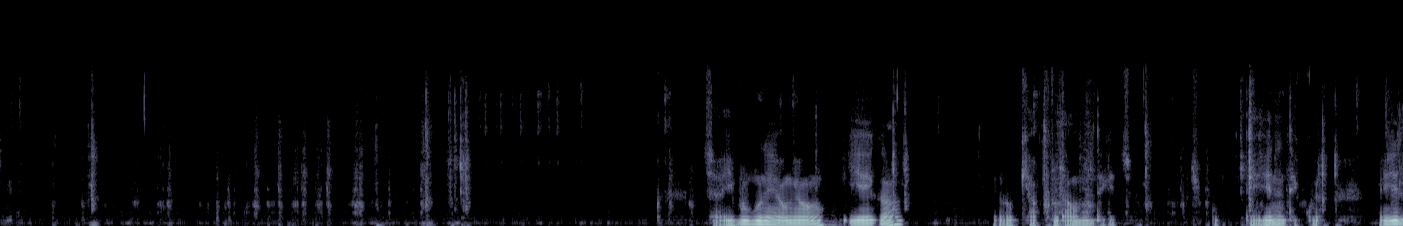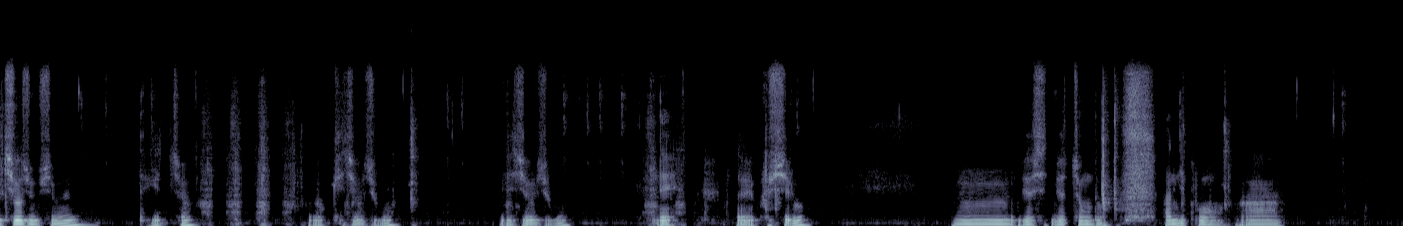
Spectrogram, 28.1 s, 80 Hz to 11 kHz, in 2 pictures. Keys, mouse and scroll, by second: 0.1 shift+click, 0.5 shift+middle click, 3.8 shift+middle click, 4.1 shift+scroll down 1, 4.4 space, 8.9 m, 10.2 shift+click, 11.0 shift+middle click, 12.2 space, 13.2 e, 17.1 shift+middle click, 18.0 shift+scroll up 1, 21.6 p, 24.9 Escape, 25.9 shift+middle click.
